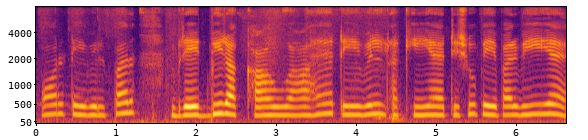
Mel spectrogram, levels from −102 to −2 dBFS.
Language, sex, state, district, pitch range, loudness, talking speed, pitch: Hindi, female, Bihar, Purnia, 215-245 Hz, -17 LUFS, 135 wpm, 225 Hz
